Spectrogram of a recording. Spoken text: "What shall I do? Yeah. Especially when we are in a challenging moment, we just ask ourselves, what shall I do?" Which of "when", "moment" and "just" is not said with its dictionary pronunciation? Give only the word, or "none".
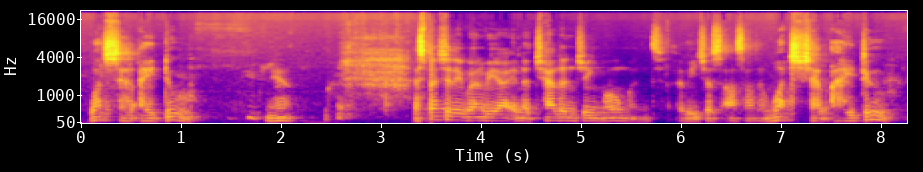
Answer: none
